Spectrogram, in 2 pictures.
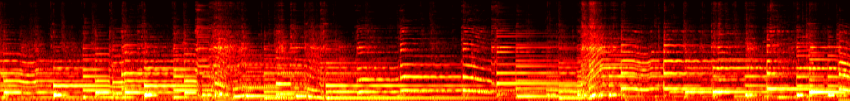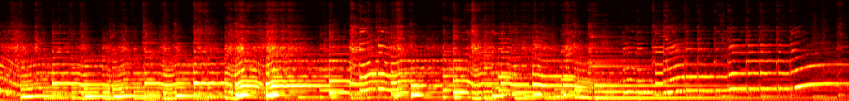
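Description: Metal-bodied resonator guitar played with a slide, its melody notes gliding up and down, over an archtop guitar playing rhythm underneath.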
